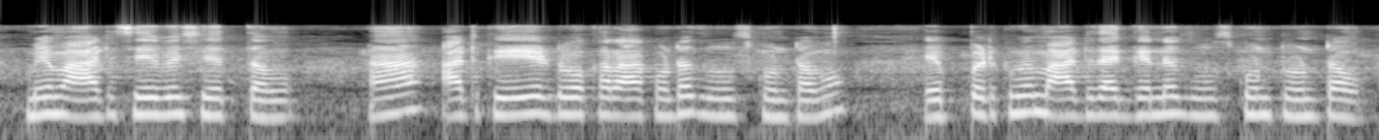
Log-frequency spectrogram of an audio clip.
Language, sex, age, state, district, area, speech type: Telugu, female, 60+, Telangana, Peddapalli, rural, spontaneous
